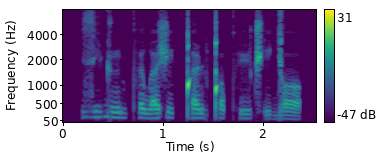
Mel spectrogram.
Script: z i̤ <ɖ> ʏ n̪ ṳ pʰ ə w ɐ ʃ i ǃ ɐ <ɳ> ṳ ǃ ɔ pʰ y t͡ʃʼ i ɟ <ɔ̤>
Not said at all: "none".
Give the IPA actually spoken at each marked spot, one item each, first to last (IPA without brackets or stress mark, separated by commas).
ɖ, ɳ, ɔ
